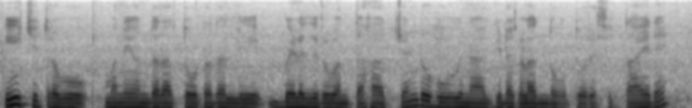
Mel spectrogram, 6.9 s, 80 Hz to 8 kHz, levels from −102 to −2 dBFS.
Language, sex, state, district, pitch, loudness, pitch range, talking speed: Kannada, male, Karnataka, Bangalore, 115 Hz, -16 LUFS, 110-120 Hz, 85 wpm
